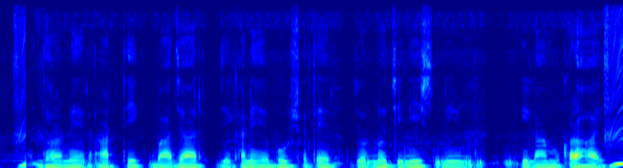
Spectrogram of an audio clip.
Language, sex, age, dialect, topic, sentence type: Bengali, male, 18-24, Northern/Varendri, banking, statement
